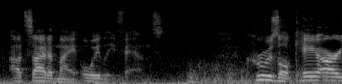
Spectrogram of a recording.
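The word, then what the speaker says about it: Kruzl: and then my uh IRL name is cruel crule that's spelled KR u z l this might be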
